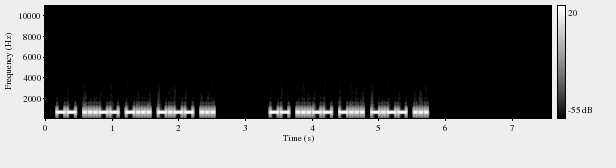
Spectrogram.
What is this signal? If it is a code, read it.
Morse code, heard as a keyed tone, about 30 wpm, 700 Hz. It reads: M3BYS M3BYS
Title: DXCC-100 Call Signs - 5 Characters - Repeated 2x - 30wpm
